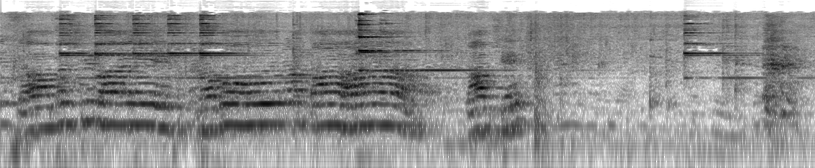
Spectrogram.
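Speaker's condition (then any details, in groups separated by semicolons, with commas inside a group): No condition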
